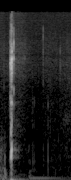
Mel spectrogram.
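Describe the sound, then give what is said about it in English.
A single sharp hiccup from a female pops out near the start, a brief bright burst that quickly fades into quiet. “Oh, she's got the hiccups.”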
